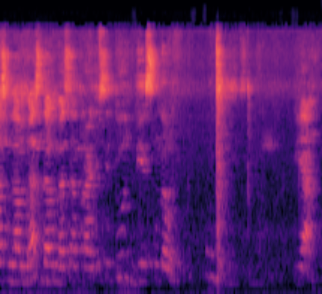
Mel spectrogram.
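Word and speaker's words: dix-neuf: dalam bahasa Perancis itu disn Iya X ini bukan dibaca dix Bukan dibaca dix tapi dibaca Z di n kayak n punya biasa kalau untuk snya s-nya enggak usah dibaca tapi diganti G disne Dis disne i disne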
